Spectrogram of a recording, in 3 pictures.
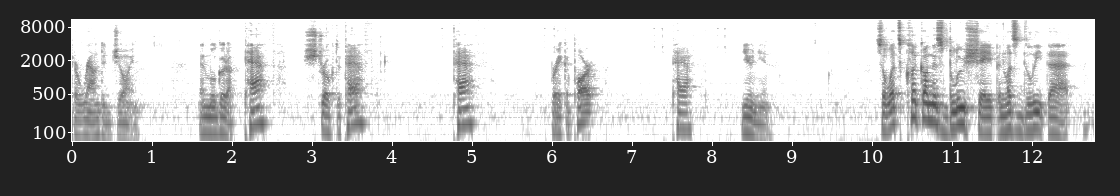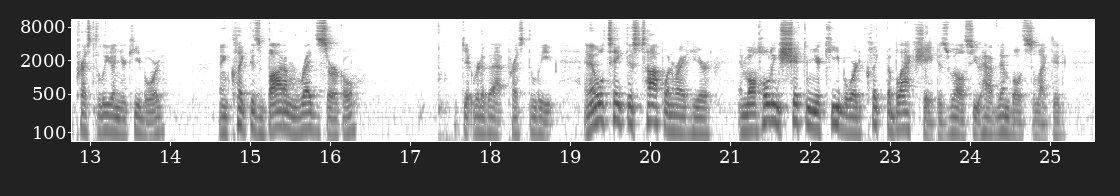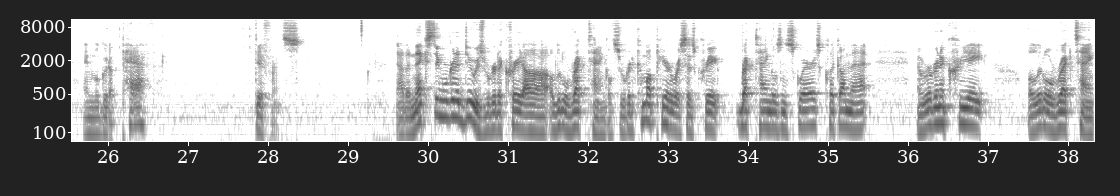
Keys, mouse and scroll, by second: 2.3 click, 3.2 click, 4.8 click, 6.1 click, 7.5 click, 8.2 click, 10.9 click, 13.2 Delete, 15.0 click, 17.5 Delete, 19.7 click, 22.8 shift+click, 26.1 click, 27.8 click, 34.3 click, 37.6-38.3 drag.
